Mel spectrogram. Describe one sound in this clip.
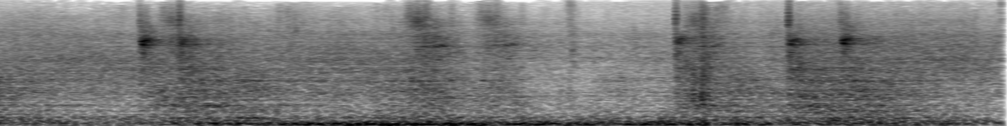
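Footsteps tread softly on stone.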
